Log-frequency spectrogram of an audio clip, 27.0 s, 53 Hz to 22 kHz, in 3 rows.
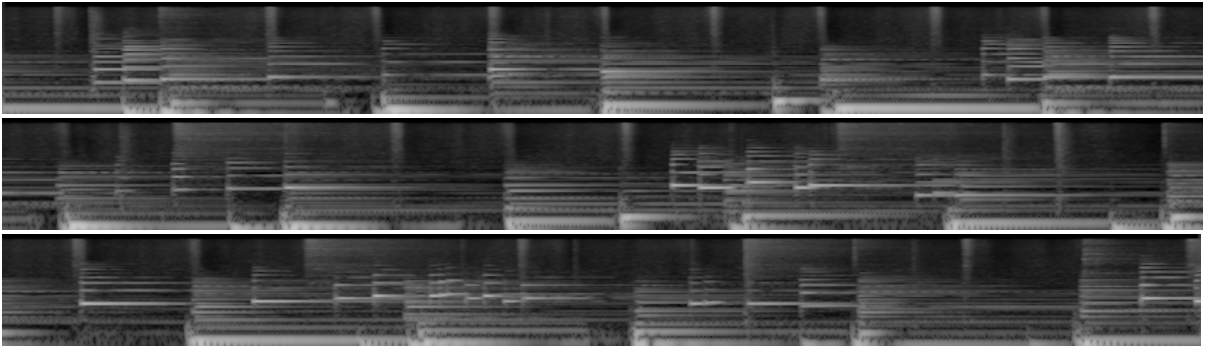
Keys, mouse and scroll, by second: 1.1 ctrl+t, 1.7 shift+click, 3.0 ctrl+z, 3.8 d, 6.1 ctrl+r, 6.5 ctrl+t, 7.4 alt+click, 9.4 ctrl+e, 9.8 z, 10.1 click, 10.8 space, 11.0 click, 11.7 click, 11.8 space, 12.1 click, 12.3 space, 14.0 click, 19.6 space, 19.8 click, 20.1 space, 22.2 right click, 22.9 click, 23.4 space, 23.7 click, 23.9 space, 25.9 click.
